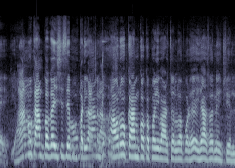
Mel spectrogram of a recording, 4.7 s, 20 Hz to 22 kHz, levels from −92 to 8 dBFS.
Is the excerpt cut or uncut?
uncut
